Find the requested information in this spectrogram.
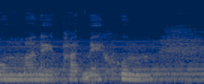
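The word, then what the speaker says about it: ॐ मणि पद्मे हूँ: This pronunciation, Om Mane Padme Hum, is Sanskrit. Sometimes you'll hear a slight variation on that is either a Tibetan or an interesting kind of hybrid version, but this is the Sanskrit pronunciation.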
